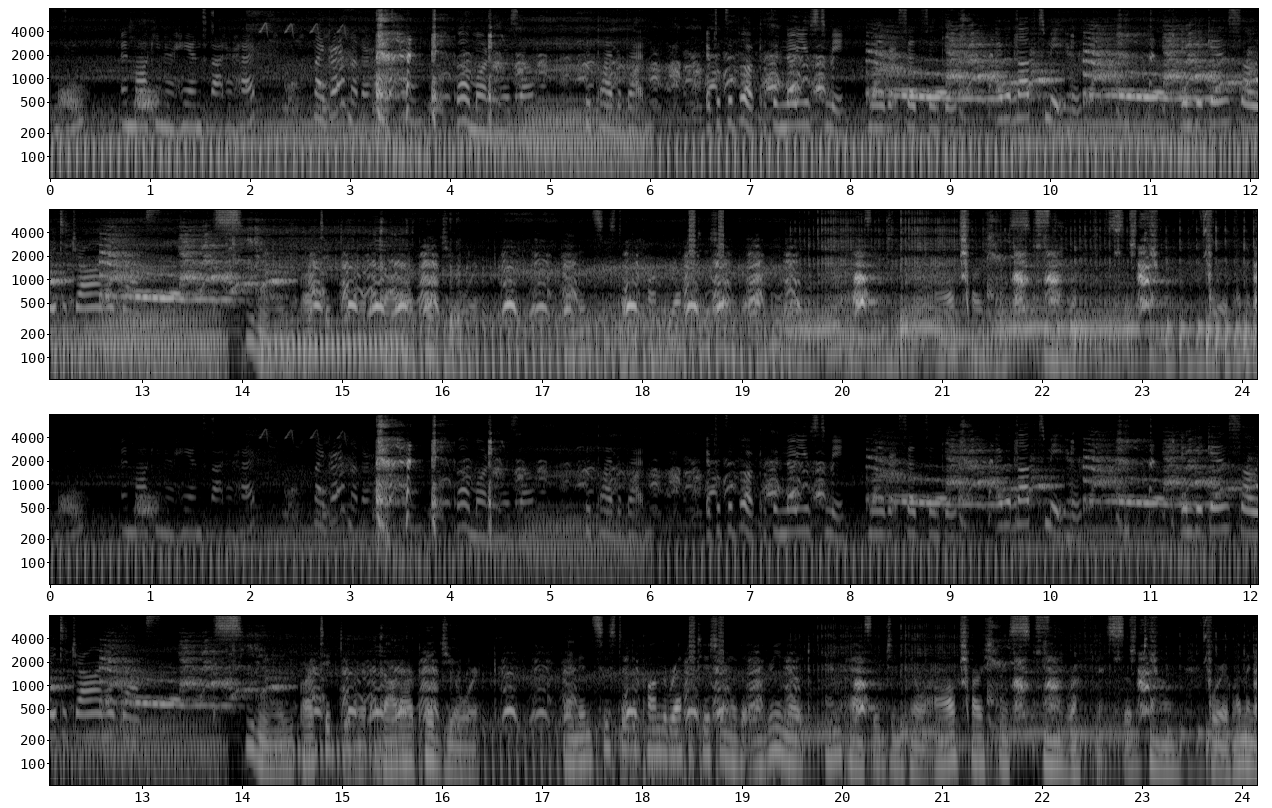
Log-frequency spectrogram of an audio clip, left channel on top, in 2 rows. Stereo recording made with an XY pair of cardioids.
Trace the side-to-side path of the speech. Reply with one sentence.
You can hear the speech travel towards the right.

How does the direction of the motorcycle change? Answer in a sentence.
You can hear the motorcycle stay in one place.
